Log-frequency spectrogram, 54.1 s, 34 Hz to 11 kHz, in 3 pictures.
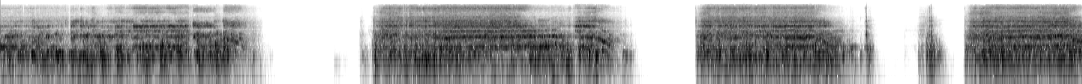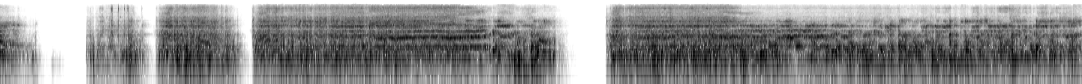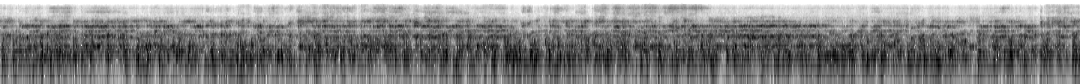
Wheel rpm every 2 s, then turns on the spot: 120, 100, 10, 80, 110, 20, 90, 0, 70, 10, 30, 80, 110, 70, 80, 110, 120, 110, 110, 110, 120, 120, 120, 110, 110, 120, 120.
18-20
